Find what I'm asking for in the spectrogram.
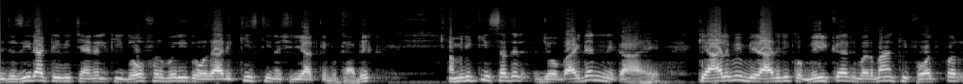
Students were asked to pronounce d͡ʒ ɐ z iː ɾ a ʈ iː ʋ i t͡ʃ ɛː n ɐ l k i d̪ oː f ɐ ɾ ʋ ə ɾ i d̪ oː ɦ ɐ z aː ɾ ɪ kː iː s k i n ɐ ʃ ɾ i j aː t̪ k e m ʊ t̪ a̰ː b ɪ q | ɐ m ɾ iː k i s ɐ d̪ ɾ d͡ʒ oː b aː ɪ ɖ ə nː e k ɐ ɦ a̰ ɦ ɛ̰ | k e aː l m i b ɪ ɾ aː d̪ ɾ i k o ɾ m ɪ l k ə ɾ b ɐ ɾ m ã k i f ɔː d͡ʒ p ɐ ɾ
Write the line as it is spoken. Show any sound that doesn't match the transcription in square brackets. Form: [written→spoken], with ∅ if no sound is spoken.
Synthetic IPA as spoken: d͡ʒ ɐ z iː ɾ a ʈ iː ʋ i t͡ʃ ɛː n [ɐ→ə] l k i d̪ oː f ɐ ɾ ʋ ə ɾ i d̪ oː ɦ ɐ z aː ɾ ɪ kː iː s k i n ɐ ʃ ɾ i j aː t̪ k e m ʊ t̪ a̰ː b ɪ q | ɐ m ɾ iː k i s ɐ d̪ ɾ d͡ʒ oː b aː ɪ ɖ ə nː e k ɐ ɦ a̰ ɦ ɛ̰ | k e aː l m i b ɪ ɾ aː d̪ ɾ i k o [ɾ→∅] m ɪ l k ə ɾ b ɐ ɾ m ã k i f ɔː d͡ʒ p ɐ ɾ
